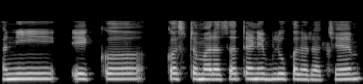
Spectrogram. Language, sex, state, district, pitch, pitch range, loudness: Konkani, female, Goa, North and South Goa, 250 Hz, 240-255 Hz, -17 LUFS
